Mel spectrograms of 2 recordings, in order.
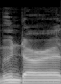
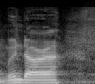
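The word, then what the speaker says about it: Moondarra: Ros by the glass from a producer named mundara they're in Victoria spell it for me cuz we m o o n d a r r a i I'll double check it yeah mundara it's a bodnam IC uh grower they cultivate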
